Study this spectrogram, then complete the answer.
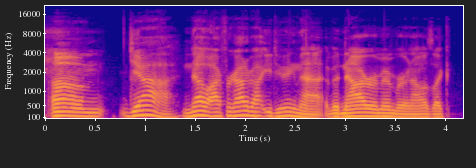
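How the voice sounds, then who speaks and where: A man's voice: medium pitch, fairly quick, clean tone, dry recording, clean studio sound. A man with a Southern US accent, chatting in an easygoing way and laughing often as a podcast guest. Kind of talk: casual chat.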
